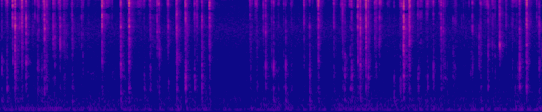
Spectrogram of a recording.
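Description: Both hands type with their fingertips on a backlit laptop keyboard with plastic chiclet keys. Quick, dry clicks patter in an uneven stream over a steady low hum, with a brief lull in the middle.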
